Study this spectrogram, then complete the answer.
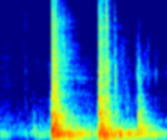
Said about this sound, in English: But until then, shut these doors.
